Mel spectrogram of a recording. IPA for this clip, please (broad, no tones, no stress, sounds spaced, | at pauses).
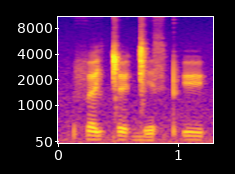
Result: f œ lʲ ǀ ø ɡ͡ǀ ɪ s pʼ y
